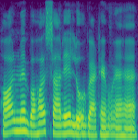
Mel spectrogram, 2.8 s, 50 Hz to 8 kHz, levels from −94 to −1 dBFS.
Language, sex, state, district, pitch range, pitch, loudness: Hindi, male, Jharkhand, Garhwa, 125-155 Hz, 140 Hz, -14 LUFS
